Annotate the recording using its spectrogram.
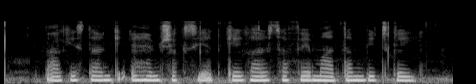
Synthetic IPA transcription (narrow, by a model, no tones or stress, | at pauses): paːkɪst̪aːnkiʔɛɦɛmʃɐxsijə̰t̪keɡʱɐɾsɐfemaːt̪əmbit͡ʃɡɐiː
